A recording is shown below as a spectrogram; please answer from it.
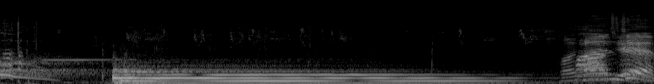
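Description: A large temple bell struck once about a second in, ringing as a steady low hum that slowly fades over about four seconds.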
